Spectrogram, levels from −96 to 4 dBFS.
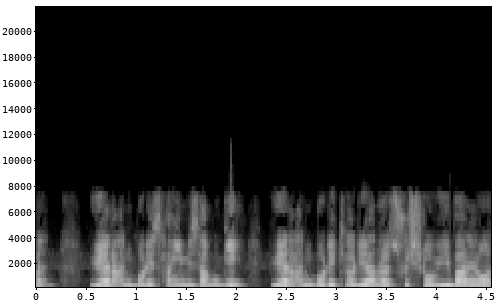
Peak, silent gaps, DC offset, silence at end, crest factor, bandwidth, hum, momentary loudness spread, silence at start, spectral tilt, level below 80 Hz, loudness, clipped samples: -8 dBFS; none; under 0.1%; 0 s; 18 dB; 8 kHz; none; 8 LU; 0 s; -4.5 dB/octave; -66 dBFS; -26 LUFS; under 0.1%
